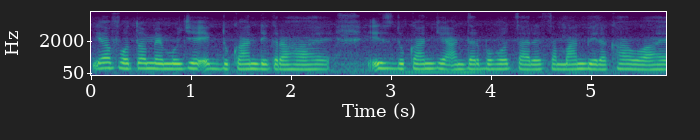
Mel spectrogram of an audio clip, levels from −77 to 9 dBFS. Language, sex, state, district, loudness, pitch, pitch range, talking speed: Hindi, female, Arunachal Pradesh, Papum Pare, -15 LUFS, 195 Hz, 190-205 Hz, 210 wpm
